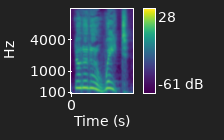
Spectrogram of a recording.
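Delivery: high, urgent pleading; mock panic. Hearing someone walking upstairs, mock panic. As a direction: voice jumping up in hammed-up alarm.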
